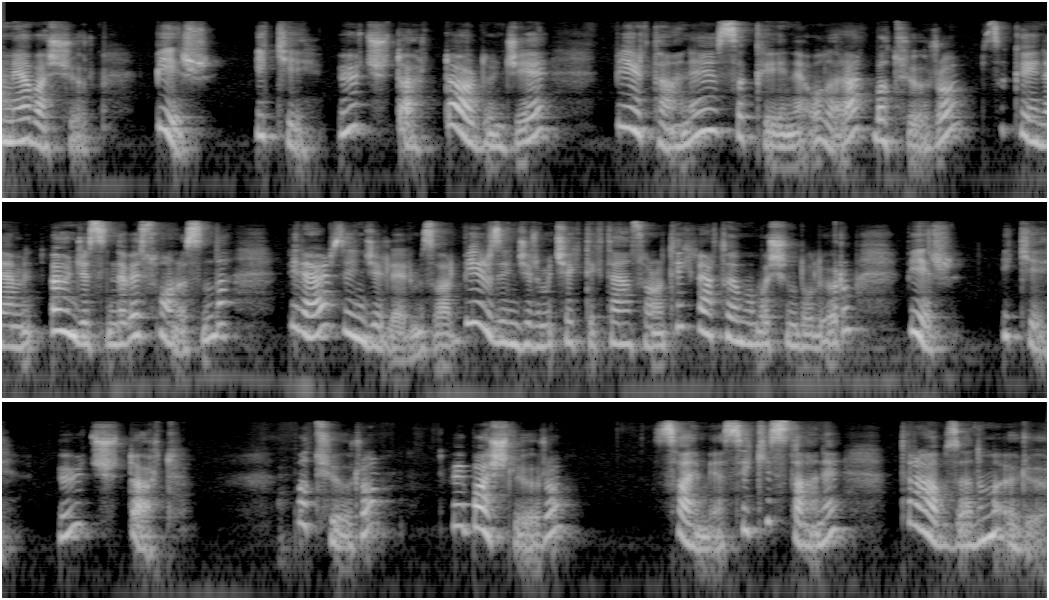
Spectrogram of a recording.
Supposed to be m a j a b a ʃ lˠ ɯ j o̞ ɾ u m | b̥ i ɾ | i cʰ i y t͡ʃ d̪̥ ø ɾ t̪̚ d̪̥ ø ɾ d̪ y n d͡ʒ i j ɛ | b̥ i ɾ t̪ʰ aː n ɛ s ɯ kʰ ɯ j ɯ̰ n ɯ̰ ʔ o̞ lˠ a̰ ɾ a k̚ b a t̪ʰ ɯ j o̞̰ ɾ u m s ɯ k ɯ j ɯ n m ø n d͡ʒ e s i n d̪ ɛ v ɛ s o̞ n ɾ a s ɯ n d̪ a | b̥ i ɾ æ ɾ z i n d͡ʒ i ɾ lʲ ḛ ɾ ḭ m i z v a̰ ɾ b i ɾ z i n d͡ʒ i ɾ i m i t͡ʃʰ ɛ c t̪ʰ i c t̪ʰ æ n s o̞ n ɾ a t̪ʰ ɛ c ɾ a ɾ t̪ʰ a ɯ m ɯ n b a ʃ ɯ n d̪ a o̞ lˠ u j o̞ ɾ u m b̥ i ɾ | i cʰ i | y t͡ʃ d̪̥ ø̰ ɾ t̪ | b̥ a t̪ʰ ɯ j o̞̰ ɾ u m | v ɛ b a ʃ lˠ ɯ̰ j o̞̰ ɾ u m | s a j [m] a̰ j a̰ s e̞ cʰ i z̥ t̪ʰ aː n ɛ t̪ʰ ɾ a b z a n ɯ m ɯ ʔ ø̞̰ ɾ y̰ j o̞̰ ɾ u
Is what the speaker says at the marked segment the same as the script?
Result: yes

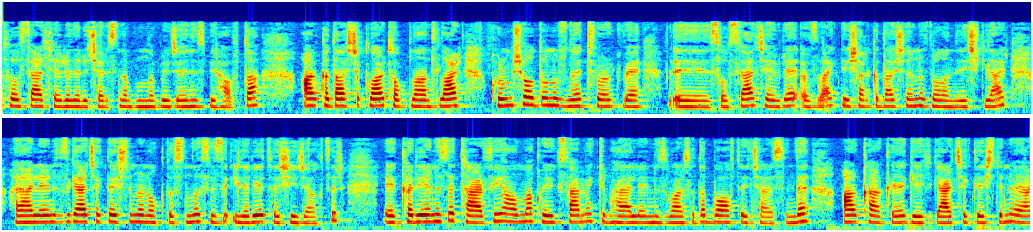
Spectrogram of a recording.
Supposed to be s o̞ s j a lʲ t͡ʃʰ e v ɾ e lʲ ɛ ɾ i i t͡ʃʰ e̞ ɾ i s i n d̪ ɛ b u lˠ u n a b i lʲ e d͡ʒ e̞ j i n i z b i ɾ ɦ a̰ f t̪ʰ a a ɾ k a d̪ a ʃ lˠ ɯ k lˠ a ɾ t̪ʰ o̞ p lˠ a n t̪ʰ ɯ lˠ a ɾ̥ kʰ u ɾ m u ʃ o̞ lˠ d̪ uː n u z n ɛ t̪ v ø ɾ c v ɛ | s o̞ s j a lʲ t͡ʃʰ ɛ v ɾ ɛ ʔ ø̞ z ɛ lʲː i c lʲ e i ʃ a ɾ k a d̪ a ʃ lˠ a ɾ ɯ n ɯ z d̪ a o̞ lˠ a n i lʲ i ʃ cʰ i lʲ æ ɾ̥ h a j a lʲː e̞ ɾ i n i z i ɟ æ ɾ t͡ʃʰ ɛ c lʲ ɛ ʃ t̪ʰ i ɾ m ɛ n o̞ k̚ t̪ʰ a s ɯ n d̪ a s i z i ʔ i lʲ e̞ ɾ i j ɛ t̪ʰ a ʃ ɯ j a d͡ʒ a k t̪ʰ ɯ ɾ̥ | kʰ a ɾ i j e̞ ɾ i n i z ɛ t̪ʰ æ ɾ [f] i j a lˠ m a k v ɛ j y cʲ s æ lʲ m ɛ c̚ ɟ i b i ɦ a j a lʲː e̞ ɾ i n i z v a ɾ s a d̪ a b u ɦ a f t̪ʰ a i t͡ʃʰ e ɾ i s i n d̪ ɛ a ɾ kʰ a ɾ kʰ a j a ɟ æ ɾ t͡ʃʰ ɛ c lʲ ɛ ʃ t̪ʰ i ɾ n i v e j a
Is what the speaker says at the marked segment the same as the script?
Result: yes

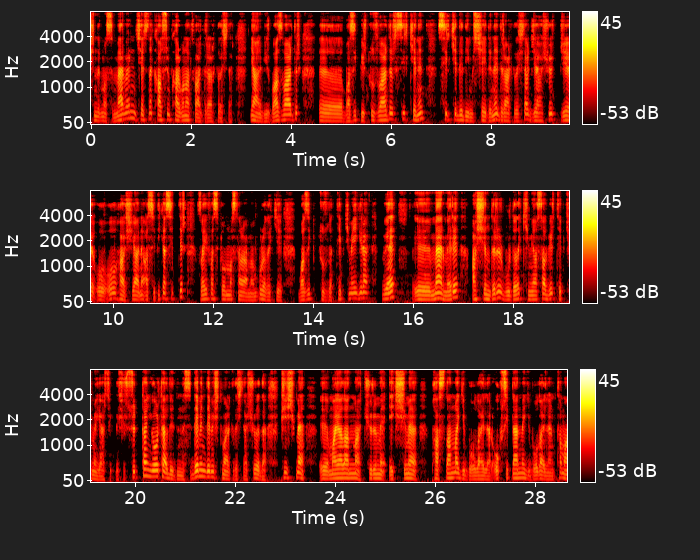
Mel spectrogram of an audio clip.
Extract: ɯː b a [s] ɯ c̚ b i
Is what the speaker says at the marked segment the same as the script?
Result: no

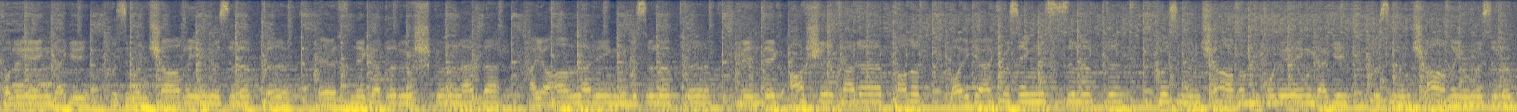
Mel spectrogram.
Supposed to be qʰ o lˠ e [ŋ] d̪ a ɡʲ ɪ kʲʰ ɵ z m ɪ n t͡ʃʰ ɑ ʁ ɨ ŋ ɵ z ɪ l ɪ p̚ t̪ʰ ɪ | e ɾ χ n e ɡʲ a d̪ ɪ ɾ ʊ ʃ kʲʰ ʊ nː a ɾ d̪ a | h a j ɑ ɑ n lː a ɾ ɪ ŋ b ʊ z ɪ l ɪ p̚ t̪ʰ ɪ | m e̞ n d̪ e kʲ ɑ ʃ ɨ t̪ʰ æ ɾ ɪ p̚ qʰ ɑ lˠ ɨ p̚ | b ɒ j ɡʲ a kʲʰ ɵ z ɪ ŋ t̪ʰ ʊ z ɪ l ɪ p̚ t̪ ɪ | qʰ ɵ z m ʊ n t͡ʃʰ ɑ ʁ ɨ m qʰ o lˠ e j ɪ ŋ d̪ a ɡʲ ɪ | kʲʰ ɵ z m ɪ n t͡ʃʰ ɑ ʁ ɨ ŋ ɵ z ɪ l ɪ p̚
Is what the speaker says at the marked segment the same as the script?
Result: yes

